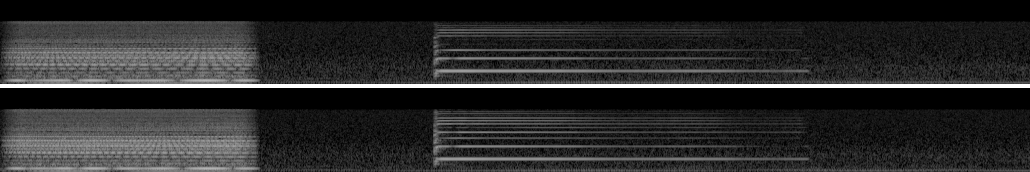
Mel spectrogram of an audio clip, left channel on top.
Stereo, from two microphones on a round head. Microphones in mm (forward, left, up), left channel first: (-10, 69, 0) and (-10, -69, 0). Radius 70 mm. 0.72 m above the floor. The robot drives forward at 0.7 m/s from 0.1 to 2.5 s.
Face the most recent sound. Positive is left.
turn(degrees=-40)  # may be behind; listen again after turning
